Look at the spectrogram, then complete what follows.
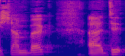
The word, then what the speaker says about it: Schanberg: Shannonberg. Sydney Shannonberg or Scheinberg. Sydney Schanberg.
